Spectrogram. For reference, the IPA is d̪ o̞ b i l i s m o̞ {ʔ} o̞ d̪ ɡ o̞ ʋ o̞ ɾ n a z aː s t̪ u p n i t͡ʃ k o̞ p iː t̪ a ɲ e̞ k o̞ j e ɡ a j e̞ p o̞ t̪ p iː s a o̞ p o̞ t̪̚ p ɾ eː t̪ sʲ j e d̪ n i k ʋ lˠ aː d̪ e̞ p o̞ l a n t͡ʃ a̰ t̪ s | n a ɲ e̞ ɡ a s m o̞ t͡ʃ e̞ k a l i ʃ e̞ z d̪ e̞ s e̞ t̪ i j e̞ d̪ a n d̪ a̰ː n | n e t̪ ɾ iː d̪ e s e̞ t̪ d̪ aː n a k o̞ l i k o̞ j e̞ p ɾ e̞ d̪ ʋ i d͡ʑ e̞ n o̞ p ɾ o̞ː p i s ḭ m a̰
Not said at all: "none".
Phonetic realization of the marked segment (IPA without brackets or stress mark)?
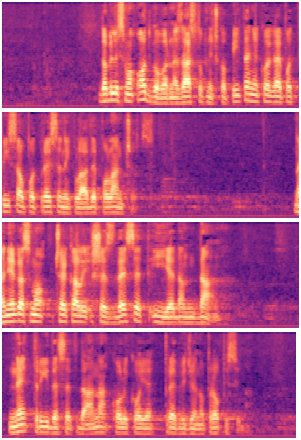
ʔ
